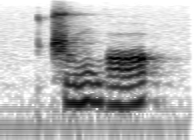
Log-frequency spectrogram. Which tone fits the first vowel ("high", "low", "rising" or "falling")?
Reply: rising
